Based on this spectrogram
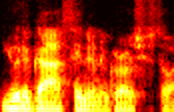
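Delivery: ordinary delivery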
